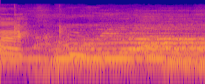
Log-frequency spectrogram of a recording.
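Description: Gospel praise team of several voices singing together into microphones, holding long notes.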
